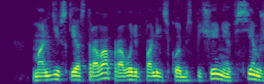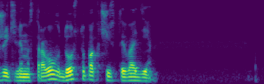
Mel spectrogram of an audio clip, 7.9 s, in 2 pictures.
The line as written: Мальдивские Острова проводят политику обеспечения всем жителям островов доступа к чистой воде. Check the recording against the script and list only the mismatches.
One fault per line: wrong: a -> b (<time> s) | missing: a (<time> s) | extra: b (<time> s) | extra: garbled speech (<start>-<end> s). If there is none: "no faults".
no faults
